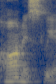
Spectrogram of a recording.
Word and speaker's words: honestly: La H en inglés generalmente no es muda. Se pronuncia como. Pero en esta palabra no vamos a decir honestly. Aquí sí es honestly.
